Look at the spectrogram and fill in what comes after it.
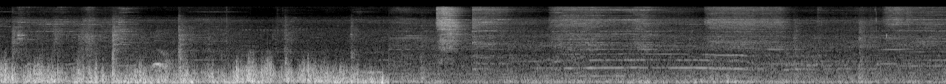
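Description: Passenger train coach rumbling and clattering heavily over the track for about four seconds, then the noise drops suddenly and the train runs on more quietly with a short hiss and thin high wheel squeal as it approaches the junction.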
